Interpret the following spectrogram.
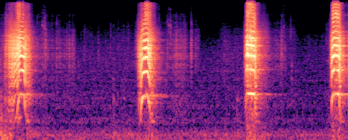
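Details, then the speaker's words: Rear bicycle tire on a frictional indoor road trainer squeaking sharply about once a second as it slips on the smooth flywheel roller. "so wheel slippage is a common thing on these trainers due to the tire rolling against a flywheel so sometimes the tire has a hard time keeping traction on that nice smooth wheel"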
